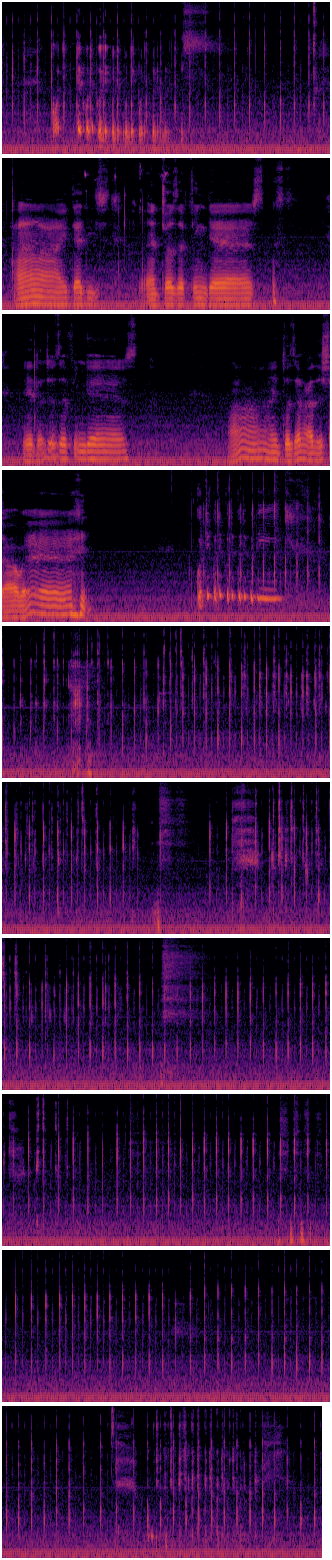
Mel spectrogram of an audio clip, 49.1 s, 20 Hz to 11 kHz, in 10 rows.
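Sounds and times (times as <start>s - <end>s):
rapid even clicking: 0.0s - 5.6s, 17.8s - 49.0s
low steady hum: 0.0s - 49.0s.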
